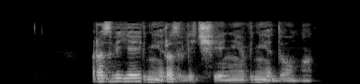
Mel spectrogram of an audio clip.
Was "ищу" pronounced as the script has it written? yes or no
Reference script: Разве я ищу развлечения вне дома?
no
